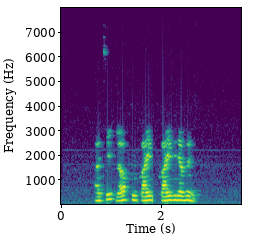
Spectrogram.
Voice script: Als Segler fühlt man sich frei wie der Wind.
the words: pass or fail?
fail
